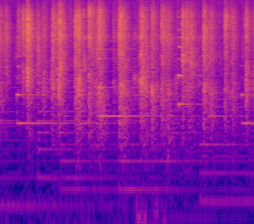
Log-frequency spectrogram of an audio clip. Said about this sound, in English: If you have been blessed, just give the Lord a mighty clap offering.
